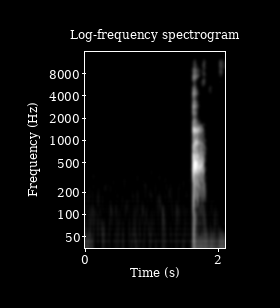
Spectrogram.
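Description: Dead silence, then a woman says a short "Oh" near the end.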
